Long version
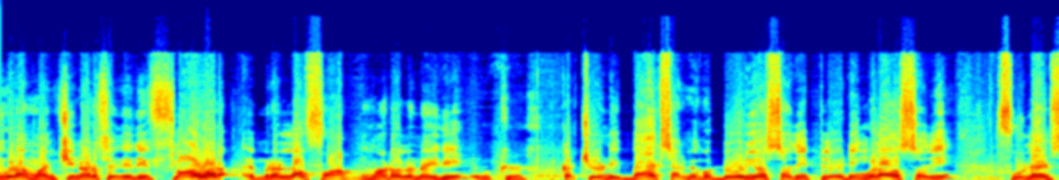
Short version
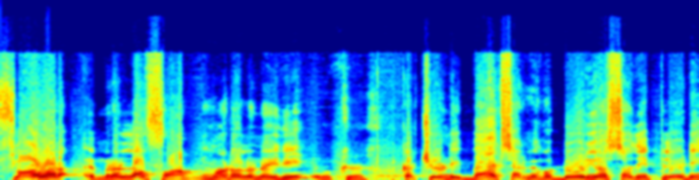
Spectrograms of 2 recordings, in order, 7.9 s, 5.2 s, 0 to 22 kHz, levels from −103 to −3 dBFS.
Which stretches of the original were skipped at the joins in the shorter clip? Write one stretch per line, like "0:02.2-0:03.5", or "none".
none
